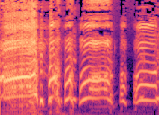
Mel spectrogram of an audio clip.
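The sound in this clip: Parakeet calls from a video, a string of harsh, harmonic squawks and chirps in several loud bursts separated by brief gaps, with no other sound.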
